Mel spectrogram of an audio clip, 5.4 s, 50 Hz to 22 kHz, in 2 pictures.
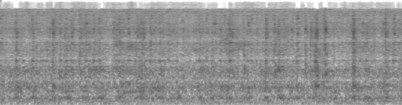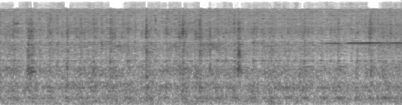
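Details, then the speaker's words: Pump that vibrated, retested at 450 speed setting with pulsing from high vacuum: quiet running with a distinct soft, rapid rubbing chatter inside the pump, which later quieted down; cause not yet known. Internal rubbing noise. "now we're down to 450 there's a pretty distinct rubbing sound inside of the pump that you can hear"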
